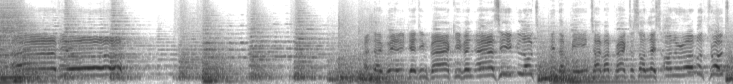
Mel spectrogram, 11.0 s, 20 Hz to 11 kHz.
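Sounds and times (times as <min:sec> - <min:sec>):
orchestra playing: 0:00.0 - 0:06.9, 0:07.8 - 0:11.0.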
